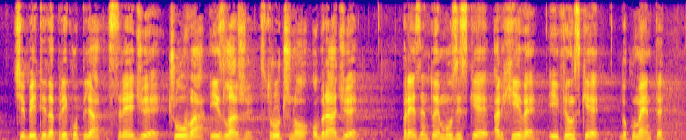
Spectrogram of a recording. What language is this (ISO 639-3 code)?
srp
